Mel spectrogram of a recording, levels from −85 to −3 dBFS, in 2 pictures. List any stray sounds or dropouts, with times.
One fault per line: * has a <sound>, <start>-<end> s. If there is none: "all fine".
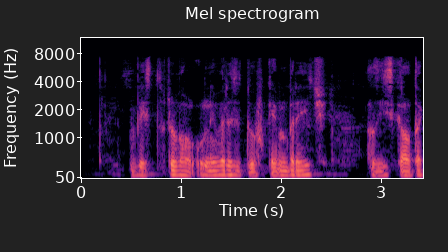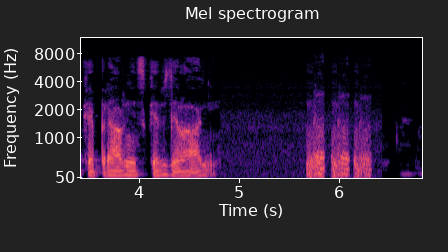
* has a laugh, 5.7-6.3 s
